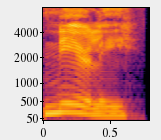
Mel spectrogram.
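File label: "nearly", English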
